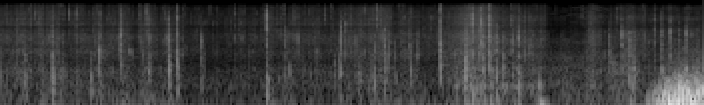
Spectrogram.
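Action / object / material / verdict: scrape / plastic bag of dried herbs / plastic / none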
